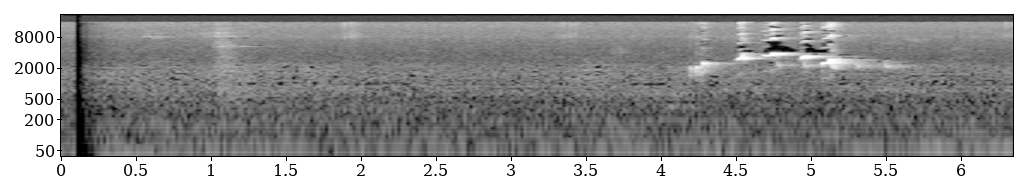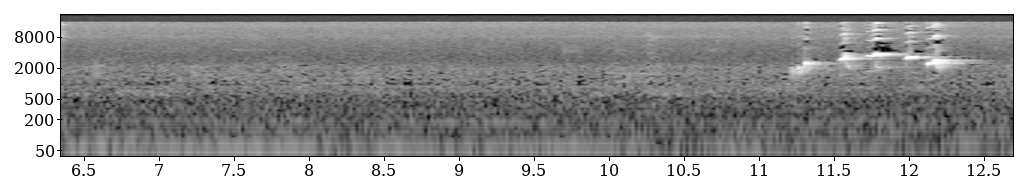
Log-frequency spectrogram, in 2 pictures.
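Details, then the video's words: Caged kutilang emas bulbul (Pycnonotus melanicterus), used as a tutor for white-rumped shamas, repeats the same brisk phrase of four or five liquid, rolling whistles twice, about seven seconds apart, against a low steady room hum. "BURUNG "KUTILANG EMAS" KU BERBUNYI...SUARA MASTER"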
